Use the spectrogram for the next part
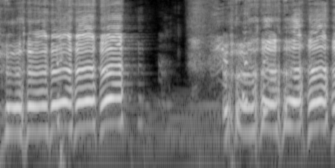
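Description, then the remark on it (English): A voice does an exaggerated imitation of Seth Rogen's distinctive laugh: a run of loud, rhythmic, pulsing bursts, a brief pause, then a second burst of the same chuckling laughter, clear. “Do you want to hear my Seth Rogen laugh impression?”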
